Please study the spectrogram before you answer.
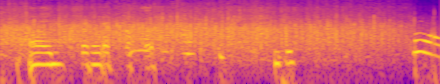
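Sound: applause sound effect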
